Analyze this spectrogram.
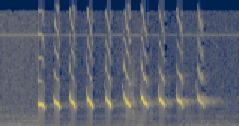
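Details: Osprey at its nest at RSPB Loch Garten, Scotland, filmed by a wildlife camera, giving alarm calls while defending the nest: ten loud, sharp whistled notes, each sliding downward, repeated about four per second, then stopping; quiet background.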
